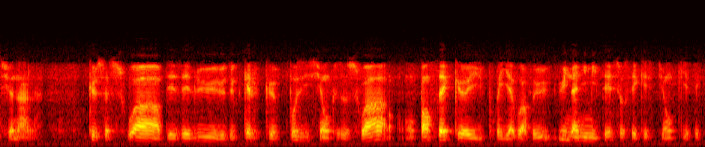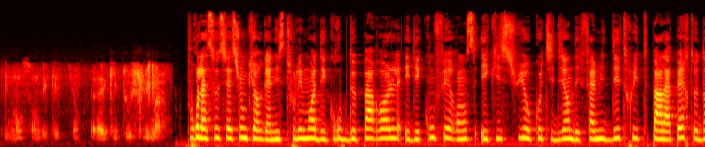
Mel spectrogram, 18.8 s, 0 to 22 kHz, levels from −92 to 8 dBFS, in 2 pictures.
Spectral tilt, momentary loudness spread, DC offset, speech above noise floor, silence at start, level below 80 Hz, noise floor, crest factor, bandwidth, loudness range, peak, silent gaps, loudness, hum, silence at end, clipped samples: -3.5 dB/octave; 17 LU; under 0.1%; 26 dB; 0 s; -52 dBFS; -51 dBFS; 22 dB; 15.5 kHz; 10 LU; -4 dBFS; none; -25 LUFS; none; 0 s; under 0.1%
